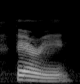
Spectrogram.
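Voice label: "varying", English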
